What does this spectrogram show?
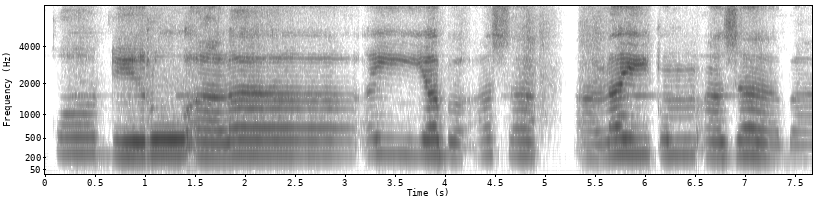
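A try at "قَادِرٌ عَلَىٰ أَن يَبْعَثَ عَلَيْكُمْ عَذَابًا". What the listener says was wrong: Langsung ayyab'asa alaikum. Jangan diputus.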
